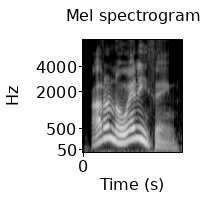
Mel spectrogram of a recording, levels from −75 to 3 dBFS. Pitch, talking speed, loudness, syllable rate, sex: 170 Hz, 240 wpm, -14 LUFS, 7.4 syllables/s, male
